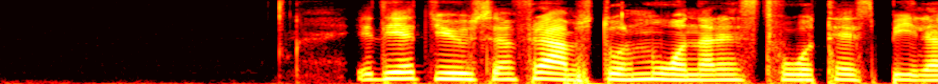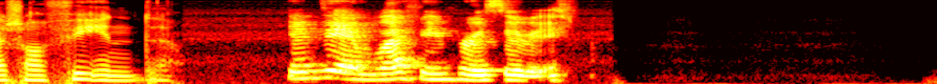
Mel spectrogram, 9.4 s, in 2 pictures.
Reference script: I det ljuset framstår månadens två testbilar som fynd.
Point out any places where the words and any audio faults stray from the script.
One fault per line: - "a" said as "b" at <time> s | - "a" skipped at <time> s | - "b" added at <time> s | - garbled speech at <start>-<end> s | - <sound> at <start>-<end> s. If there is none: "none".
- laugh at 6.1-7.7 s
